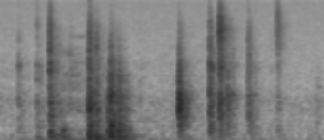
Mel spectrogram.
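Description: A string of irregular light clicks and taps from a handheld multimeter and its test leads being handled over a plastic tray.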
